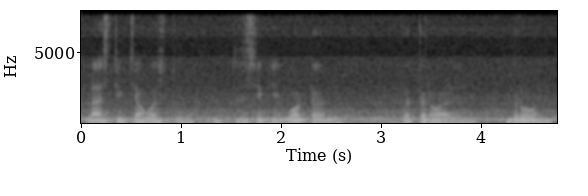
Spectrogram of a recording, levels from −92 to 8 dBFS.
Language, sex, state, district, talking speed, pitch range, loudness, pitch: Marathi, male, Maharashtra, Chandrapur, 115 wpm, 120-140 Hz, -26 LUFS, 125 Hz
